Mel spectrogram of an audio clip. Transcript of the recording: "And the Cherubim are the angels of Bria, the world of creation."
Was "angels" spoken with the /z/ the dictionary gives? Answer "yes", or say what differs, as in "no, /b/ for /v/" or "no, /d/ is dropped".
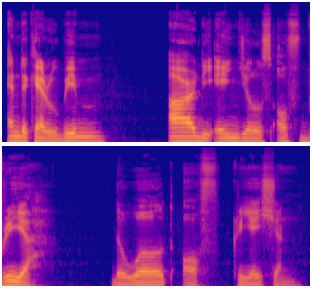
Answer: no, /s/ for /z/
